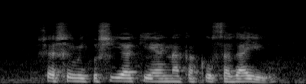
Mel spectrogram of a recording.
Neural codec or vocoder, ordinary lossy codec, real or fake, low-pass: codec, 16 kHz, 4 kbps, X-Codec, HuBERT features, trained on balanced general audio; MP3, 32 kbps; fake; 7.2 kHz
